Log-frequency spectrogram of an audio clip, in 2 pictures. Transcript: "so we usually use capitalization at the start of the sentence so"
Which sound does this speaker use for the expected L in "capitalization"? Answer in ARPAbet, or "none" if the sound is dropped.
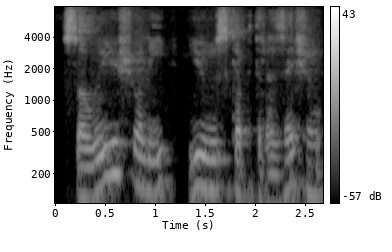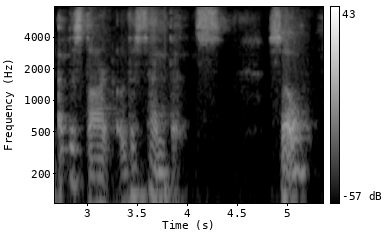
L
